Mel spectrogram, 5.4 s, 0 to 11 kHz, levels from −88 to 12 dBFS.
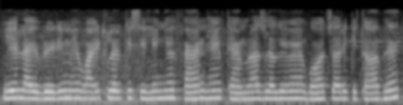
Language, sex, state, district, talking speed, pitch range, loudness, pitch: Hindi, female, Jharkhand, Ranchi, 200 wpm, 215-230 Hz, -15 LUFS, 220 Hz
